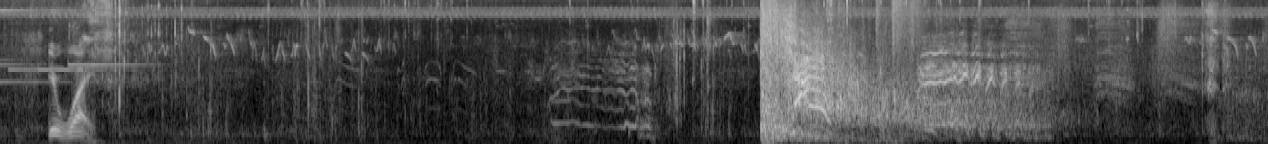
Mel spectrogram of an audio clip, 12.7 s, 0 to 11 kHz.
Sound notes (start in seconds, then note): 5.5 horse neighs; 7.6 gun fires; 7.7 Anthony screams; 7.8 horse neighs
